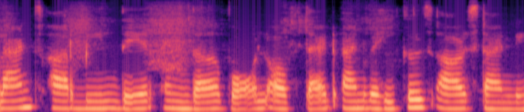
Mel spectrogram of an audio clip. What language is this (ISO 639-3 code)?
eng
